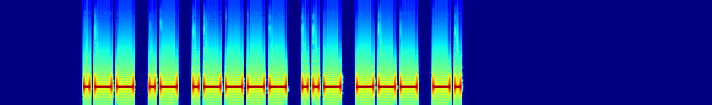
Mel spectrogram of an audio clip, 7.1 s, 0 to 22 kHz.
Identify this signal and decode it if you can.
Morse code, heard as a keyed tone, about 22 wpm, 700 Hz. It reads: WA1UON
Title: USA Call Signs - 6 Characters - Repeated 2x - 22wpm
